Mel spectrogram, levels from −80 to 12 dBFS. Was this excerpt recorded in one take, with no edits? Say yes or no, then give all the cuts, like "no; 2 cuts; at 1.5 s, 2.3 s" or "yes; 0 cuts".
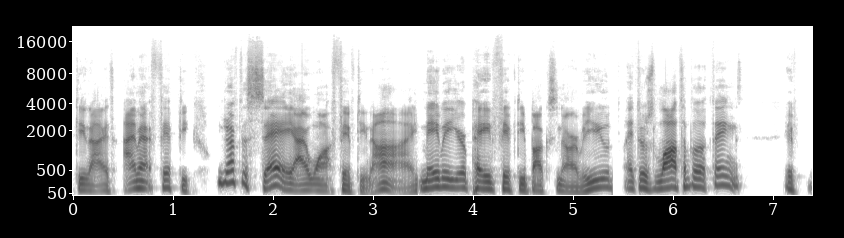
no; 3 cuts; at 1.4 s, 3.4 s, 5.4 s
